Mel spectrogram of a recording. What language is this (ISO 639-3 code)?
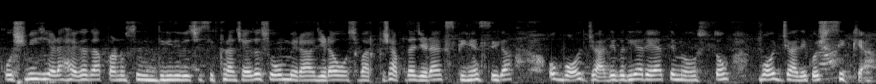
pan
